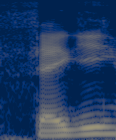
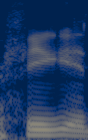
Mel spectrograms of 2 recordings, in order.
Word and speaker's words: Feige: I don't know if I think it was Kevin Feige or Figgy. The the guy behind, how do you say it? I think Feige.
